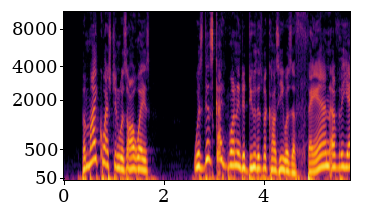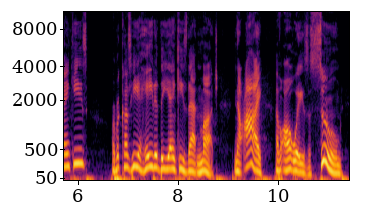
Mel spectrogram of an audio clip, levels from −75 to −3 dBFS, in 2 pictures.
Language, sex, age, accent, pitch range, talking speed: English, male, 50-69, American, 110-165 Hz, 175 wpm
